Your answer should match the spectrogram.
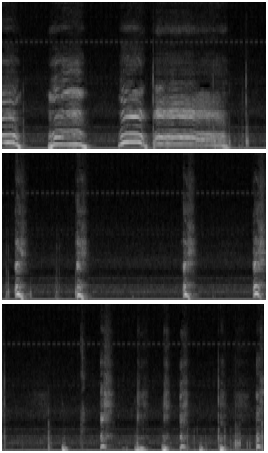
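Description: Beatboxer making nasal beatbox sounds with his hand clamped over his mouth, the air pushed out through the nose. First come a few short pitched hums like a muffled scream, then a string of short, sharp nasal bursts about once a second that come quicker near the end.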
